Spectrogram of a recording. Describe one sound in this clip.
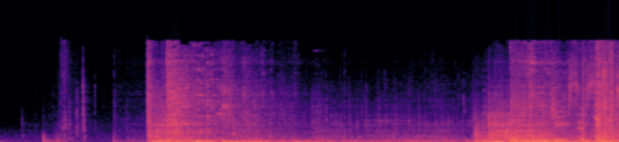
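A heavy crash of breaking walls and falling rubble booms loudly.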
